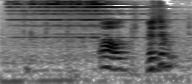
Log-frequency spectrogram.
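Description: A young man exclaims loudly.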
